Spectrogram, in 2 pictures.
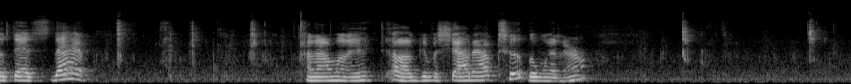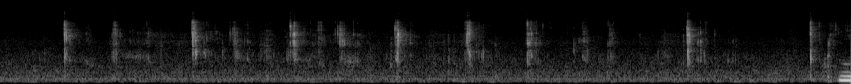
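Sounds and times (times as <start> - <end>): person chewing food: 1.0 - 3.1, 6.0 - 17.0
wet lip smacks and mouth clicks: 9.1 - 9.8.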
